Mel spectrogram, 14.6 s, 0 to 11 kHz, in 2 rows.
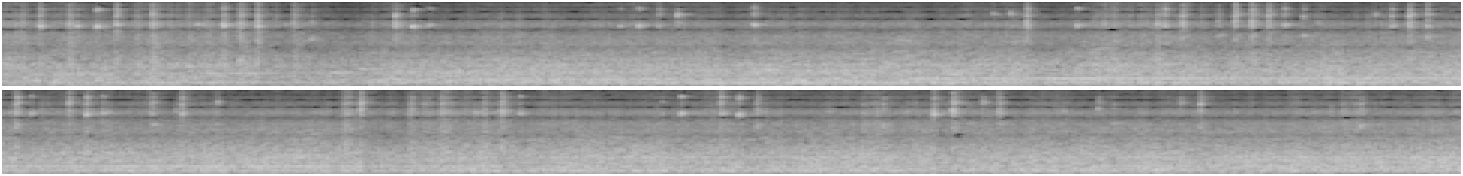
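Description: Mercedes-Benz OM457LA straight-six turbodiesel engine of an O500 UA articulated bus running steadily as the bus drives, heard from inside the rear section near the engine. Fast small rattles from the bus body and windows run through the engine drone.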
